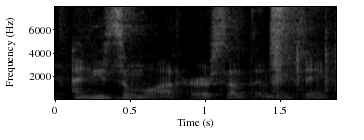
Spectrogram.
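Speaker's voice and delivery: fading giggle while trying to recover; giggly and soft. Real, not acted. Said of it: "I can't stop laughing".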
